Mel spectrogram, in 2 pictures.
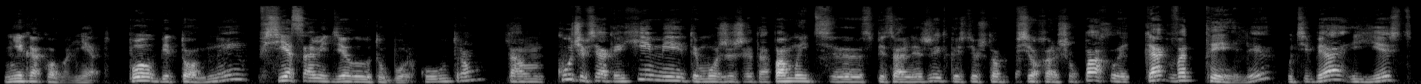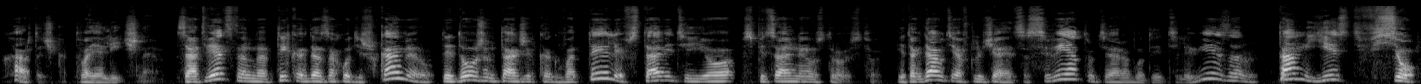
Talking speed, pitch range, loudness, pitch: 130 wpm, 120-180 Hz, -25 LUFS, 135 Hz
